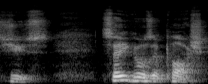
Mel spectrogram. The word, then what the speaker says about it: Xiu: Uh her surname is spelled X I U and she said it's actually pronounced "juice".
